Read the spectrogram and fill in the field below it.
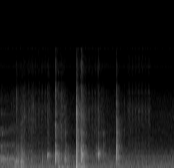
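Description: A plastic bottle cap clicks and rattles open.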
